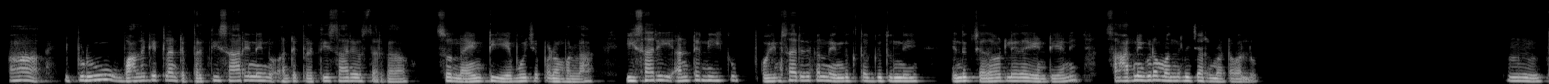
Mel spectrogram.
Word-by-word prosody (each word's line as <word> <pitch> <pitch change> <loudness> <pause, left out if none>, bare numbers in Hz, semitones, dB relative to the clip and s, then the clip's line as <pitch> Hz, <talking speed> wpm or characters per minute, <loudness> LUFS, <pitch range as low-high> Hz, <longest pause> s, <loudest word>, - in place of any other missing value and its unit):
ఆ! - - 0 0.5
ఇప్పుడూ 185 +3 +1 0.3
వాళ్ళకి 170 +5 +2
ఎట్లా 195 -1 -3
అంటే, 170 - -4
ప్రతిసారి 175 +5 -1
నేను 170 -3 0
అంటే, 140 +2 -2
ప్రతిసారి 160 +3 -1
వస్తారు 155 - -7
కదా! 130 0 -2 0.4
సో, - - -5 0.2
90 150 +5 +2
అబోవ్ 155 +3 +2
చెప్పడం 145 -2 0
వల్ల, 125 -1 -1 0.5
"ఈ - - +7
సారి 190 +1 +2 0.2
అంటే, 180 +3 0
నీకు 185 +1 -3 0.3
పోయినసారికన్నా, 180 +4 +1
ఎందుకు 155 +1 +1
తగ్గుతుంది? 155 0 +3 0.4
ఎందుకు 165 +1 +5
చదవట్లేదా 160 +3 +2
ఏంటి?" 135 0 -2
అని 185 +6 -2 0.4
సార్‌ని 170 +4 +3
కూడా 195 0 +3
మందలించారనమాట 165 -6 +1
వాళ్ళు. - - -5 2.5
హ్మ్. 160 -3 +2
160 Hz, 125 wpm, -25 LUFS, 150-180 Hz, 2.5 s, ఈ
